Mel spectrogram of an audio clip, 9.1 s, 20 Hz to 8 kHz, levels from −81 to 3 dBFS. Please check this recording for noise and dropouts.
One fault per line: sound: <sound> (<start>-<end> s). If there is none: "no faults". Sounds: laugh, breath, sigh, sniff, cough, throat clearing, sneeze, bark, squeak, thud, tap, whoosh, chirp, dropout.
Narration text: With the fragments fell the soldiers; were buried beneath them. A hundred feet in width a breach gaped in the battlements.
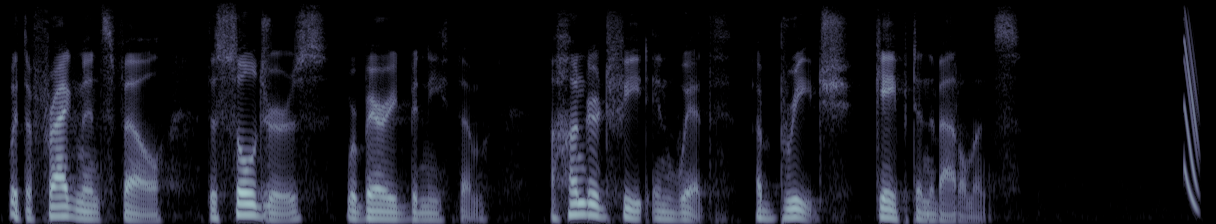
sound: chirp (8.9-9.0 s)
